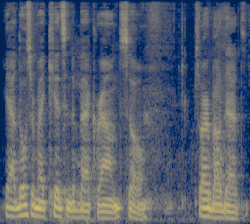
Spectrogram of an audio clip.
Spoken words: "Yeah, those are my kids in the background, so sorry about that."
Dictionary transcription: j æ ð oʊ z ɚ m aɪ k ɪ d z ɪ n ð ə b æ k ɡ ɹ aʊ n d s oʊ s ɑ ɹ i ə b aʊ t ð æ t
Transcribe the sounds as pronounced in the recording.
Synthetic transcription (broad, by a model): j æ ð oʊ z ɚ m aɪ k ɪ d z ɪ n ð ə b æ k ɡ ɹ aʊ n d s oʊ s ɑ ɹ i ə b aʊ t ð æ t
